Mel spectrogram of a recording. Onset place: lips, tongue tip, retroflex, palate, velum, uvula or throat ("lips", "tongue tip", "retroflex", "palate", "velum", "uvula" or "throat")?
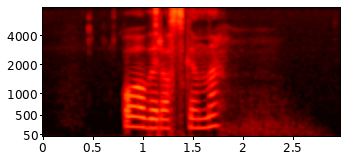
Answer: throat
